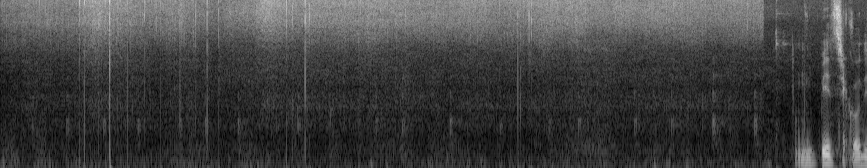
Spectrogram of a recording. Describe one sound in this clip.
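Food sizzles in a hot pan.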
